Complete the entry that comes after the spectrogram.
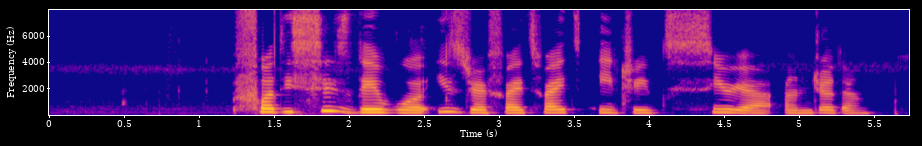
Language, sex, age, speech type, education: Nigerian Pidgin, female, 15-29, spontaneous, tertiary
